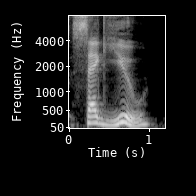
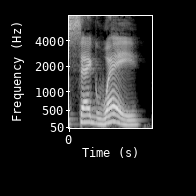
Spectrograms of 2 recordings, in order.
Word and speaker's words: segue: Segue, which was pronounced seg-you, and segue, pronounced segue.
